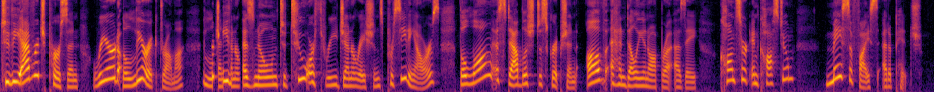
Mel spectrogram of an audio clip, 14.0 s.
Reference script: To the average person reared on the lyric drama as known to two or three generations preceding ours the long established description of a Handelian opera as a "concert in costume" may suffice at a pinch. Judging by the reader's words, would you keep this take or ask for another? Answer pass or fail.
fail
